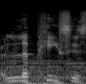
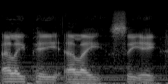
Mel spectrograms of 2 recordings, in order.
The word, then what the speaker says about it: Laplace: No, Le Pieces Demon, but I'm sure I'm getting that first name wrong.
